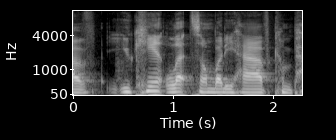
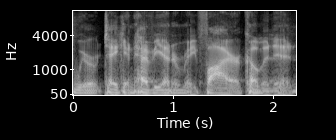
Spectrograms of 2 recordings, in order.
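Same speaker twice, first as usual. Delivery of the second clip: low, tough, badass narrator voice; 5 semitones lower than usual. Praising the audiobook narrator's voice: imitating Grogan's voice. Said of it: "he talks like this".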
